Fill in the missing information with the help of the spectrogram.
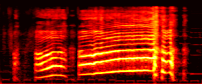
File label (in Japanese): ダメージボイス; 悪魔城ドラキュラ(FC版)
